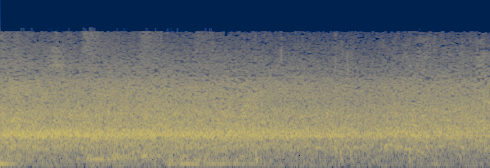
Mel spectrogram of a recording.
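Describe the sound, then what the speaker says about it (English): Home stadium crowd at a college football game between TCU and Oregon, a steady loud roar of cheering and noise that holds for the whole stretch without a break. "Man, this crowd really affecting the football game."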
